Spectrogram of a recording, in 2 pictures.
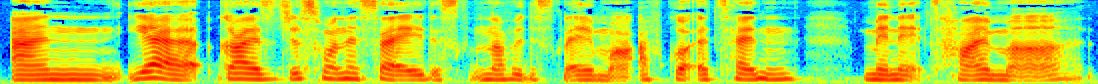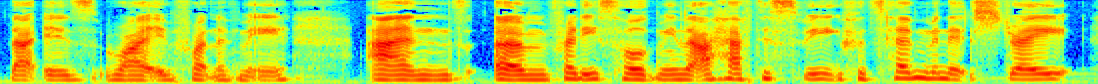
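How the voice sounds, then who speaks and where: A woman's voice: fairly low pitch, fairly even intonation, moderate pace, sharp tone, no room sound. A young woman from Congo, raised in England, hosting her own podcast in a studio, chatting in a rambling way straight to her listeners. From born in Congo, raised in England. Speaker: podcast host. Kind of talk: casual solo podcast monologue.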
